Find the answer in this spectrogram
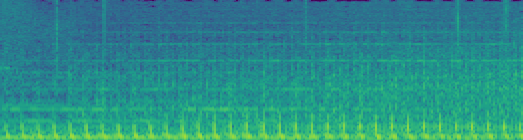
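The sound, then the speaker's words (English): A Navy helicopter flying to a plane crash site: its rotor thumps in a fast, steady rhythm, loud, with a constant engine whine running underneath and no voices. “Fernandez rushes to the crash site in a Navy helicopter.”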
